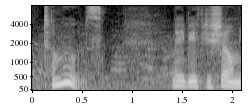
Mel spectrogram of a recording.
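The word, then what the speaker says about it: Tammuz: what t a m m u z it's pronounced tamuz maybe if you show them your evidence he'll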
